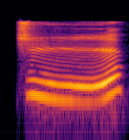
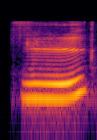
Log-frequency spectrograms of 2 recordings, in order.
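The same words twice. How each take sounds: First: It is said in the third, rising-falling tone. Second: It is said in the second, rising tone. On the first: "nada ketiga itu naik turun" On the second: "nada kedua itu berarti naik"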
